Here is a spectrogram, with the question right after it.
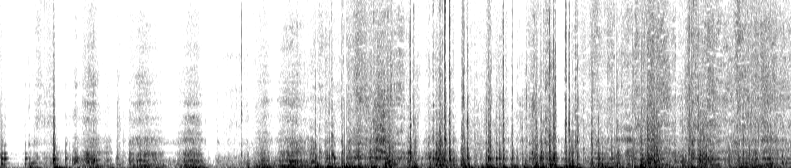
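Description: Fingertips and nails rub and scratch the surface and edges of a hollow black rigid cardboard gift box with a gold logo. A dense, rough scraping and rustling runs throughout, heavy in the low end, with quick scratchy bursts and brief dips between strokes.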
